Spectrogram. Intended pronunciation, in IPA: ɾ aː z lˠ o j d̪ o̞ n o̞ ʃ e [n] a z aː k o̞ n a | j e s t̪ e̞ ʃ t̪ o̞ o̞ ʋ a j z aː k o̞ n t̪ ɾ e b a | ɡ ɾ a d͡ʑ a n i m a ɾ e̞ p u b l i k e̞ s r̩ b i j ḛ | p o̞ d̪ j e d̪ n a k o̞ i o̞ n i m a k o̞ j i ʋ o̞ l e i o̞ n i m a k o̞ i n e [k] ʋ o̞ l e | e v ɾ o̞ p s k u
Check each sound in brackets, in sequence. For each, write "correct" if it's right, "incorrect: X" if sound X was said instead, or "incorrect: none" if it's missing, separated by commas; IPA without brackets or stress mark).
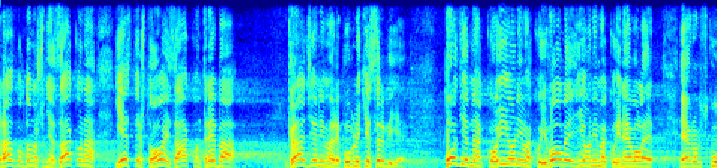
incorrect: ɲ, incorrect: none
